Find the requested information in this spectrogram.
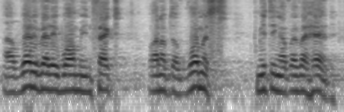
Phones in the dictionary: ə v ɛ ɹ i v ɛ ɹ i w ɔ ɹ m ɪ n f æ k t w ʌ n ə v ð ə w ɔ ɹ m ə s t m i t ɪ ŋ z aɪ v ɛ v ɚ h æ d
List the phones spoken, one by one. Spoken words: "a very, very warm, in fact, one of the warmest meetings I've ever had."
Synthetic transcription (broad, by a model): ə v ɛ ɹ i v ɛ ɹ i w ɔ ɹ m ɪ n f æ k t w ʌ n ə v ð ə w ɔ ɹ m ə s t m i t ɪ ŋ aɪ v ɛ v ɚ h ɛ d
